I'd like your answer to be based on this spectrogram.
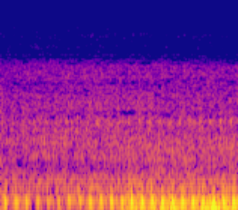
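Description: A Husqvarna Svartpilen motorcycle engine runs while being ridden, giving a steady low, pulsing throb with mechanical clatter that grows slightly stronger toward the end.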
